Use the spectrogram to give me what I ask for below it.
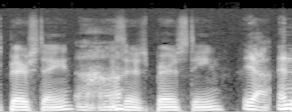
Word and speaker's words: Berenstain: bears Oh bears dying actually I think it's bear stain it's bear stain there's bears Dean yeah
